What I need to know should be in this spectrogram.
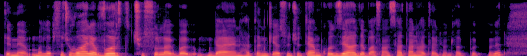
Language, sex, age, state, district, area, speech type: Kashmiri, female, 60+, Jammu and Kashmir, Srinagar, urban, spontaneous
